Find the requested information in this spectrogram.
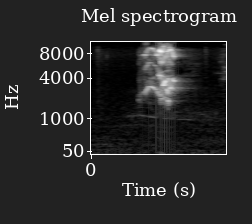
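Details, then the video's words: Single pet budgerigar call: one short, harsh, rising-then-falling high chirp, lasting about half a second against a quiet background. "Periquitos de Estimação Cantando"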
